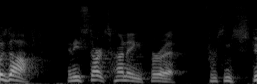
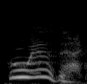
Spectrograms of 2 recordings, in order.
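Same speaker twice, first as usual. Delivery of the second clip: put-on much higher, wavering old father; old man's voice; 12 semitones higher than usual. Blind Isaac asking who came in, old man's voice. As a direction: question it in a high aged voice. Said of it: "I might use his old voice".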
